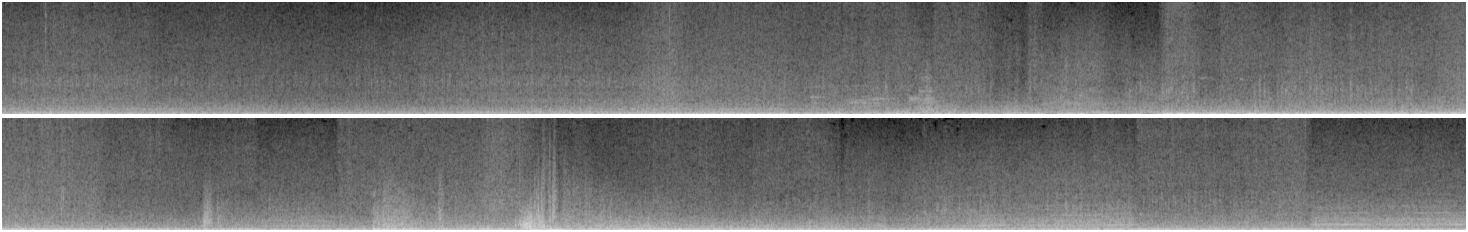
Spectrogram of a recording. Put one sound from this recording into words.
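A tank engine rumbles low and steadily as the tank drives.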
